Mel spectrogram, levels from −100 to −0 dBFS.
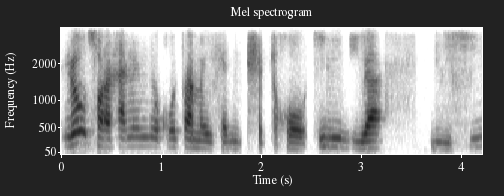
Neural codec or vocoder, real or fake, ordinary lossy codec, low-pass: codec, 16 kHz, 1 kbps, X-Codec, HuBERT features, trained on general audio; fake; Opus, 24 kbps; 3.6 kHz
